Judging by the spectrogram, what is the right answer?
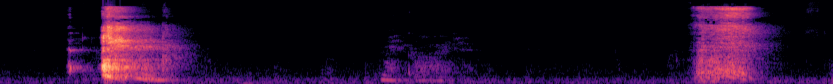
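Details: Deliberately induced repeated sneezing: two forceful sneezes, the first preceded by a short inward breath, separated by a soft breath.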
